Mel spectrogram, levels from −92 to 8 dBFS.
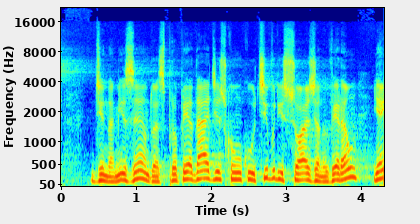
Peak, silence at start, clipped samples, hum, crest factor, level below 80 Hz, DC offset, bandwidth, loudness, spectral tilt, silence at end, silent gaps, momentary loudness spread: -2 dBFS; 0 s; under 0.1%; none; 10 dB; -44 dBFS; under 0.1%; 15.5 kHz; -12 LUFS; -6 dB/octave; 0 s; none; 3 LU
